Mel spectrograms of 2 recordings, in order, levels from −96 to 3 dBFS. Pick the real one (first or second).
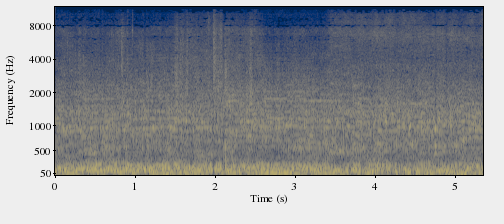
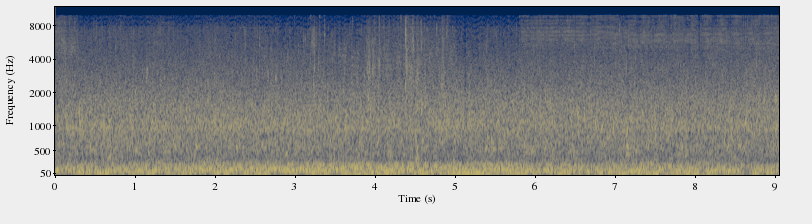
second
